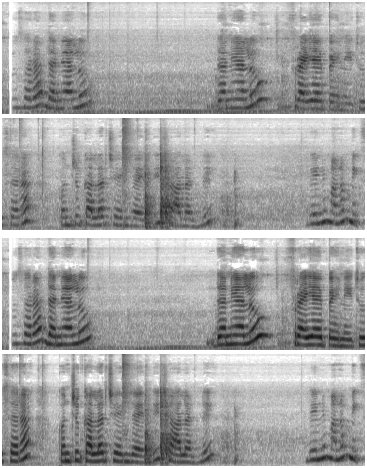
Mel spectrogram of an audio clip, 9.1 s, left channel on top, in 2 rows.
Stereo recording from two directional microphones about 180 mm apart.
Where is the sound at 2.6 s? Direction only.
65° right (ahead or behind).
